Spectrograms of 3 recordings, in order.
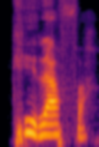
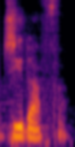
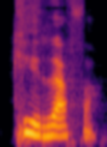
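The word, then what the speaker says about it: jirafa: Giraffa. It's not giraffe. Okay? There's no pronunciation of J whatsoever. You're going to say, you're going to associate it with the k sound when you put K and H together. Giraffa.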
